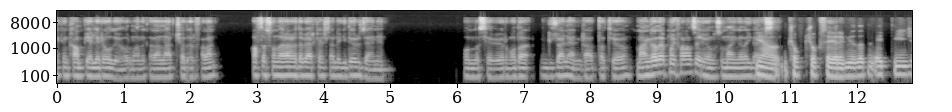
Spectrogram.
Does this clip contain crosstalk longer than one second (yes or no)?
no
